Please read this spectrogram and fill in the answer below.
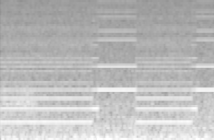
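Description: Near silence with a faint, steady electrical hum of several thin tones. About a second in, the lower tones drop out for a moment while higher ones sound, then the lower tones return.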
